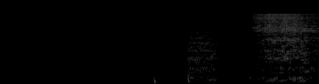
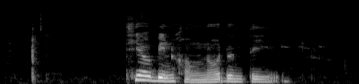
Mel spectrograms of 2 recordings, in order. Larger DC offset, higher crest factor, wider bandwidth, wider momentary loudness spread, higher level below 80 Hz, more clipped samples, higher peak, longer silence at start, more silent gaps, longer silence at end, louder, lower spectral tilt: neither; about the same, 22 dB vs 20 dB; first, 16 kHz vs 10.5 kHz; about the same, 23 LU vs 25 LU; second, under -90 dBFS vs -58 dBFS; neither; second, -32 dBFS vs -2 dBFS; first, 1.55 s vs 1.25 s; neither; second, 0 s vs 0.7 s; second, -47 LUFS vs -20 LUFS; second, 0.5 dB/octave vs -9 dB/octave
